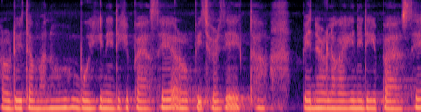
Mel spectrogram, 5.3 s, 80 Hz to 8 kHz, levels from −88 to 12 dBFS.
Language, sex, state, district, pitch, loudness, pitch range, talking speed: Nagamese, female, Nagaland, Dimapur, 200 Hz, -16 LUFS, 195-210 Hz, 205 wpm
